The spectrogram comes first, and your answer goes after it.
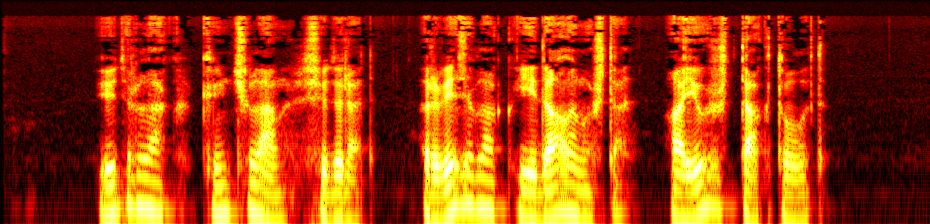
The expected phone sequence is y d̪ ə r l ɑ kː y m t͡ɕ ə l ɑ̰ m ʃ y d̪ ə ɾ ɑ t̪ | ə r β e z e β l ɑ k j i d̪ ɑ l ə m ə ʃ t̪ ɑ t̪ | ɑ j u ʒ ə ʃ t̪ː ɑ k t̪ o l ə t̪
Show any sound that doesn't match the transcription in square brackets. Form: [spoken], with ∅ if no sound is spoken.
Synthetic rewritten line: y d̪ ə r l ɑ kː y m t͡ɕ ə l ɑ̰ m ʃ y d̪ ə ɾ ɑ t̪ | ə r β e z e β l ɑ k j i d̪ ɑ l ə m ə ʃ t̪ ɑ t̪ | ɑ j u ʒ ə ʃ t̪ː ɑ k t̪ o l ə t̪

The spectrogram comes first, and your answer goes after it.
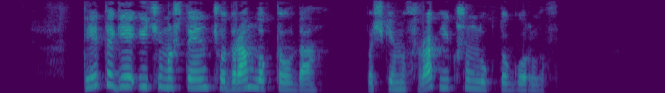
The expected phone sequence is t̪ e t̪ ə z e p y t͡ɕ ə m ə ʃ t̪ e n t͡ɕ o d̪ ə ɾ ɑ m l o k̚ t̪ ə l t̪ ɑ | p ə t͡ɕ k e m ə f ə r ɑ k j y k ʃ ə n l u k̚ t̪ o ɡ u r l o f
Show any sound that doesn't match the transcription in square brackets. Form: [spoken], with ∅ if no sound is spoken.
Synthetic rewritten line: t̪ e t̪ ə [ɣ] e [ʔ] y t͡ɕ ə m ə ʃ t̪ e n t͡ɕ o d̪ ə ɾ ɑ m l o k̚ t̪ ə l [d̪] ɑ | p ə t͡ɕ k e m ə [ʃ] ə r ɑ k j y k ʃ ə [m] l u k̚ t̪ o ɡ [o] r l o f

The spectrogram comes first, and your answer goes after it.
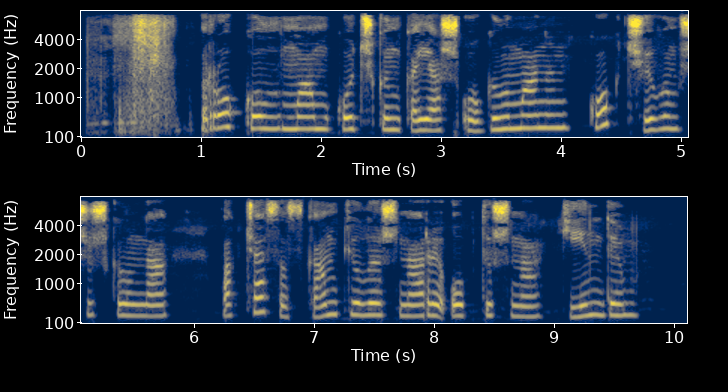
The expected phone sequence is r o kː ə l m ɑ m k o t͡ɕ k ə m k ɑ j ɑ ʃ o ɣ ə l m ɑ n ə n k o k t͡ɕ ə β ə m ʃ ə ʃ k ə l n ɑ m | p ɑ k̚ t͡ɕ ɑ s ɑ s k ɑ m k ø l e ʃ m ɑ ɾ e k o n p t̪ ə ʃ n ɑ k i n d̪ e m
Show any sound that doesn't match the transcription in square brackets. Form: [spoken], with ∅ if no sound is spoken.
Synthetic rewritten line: r o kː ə l m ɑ m k o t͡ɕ k ə [n] k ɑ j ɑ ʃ o ɣ ə l m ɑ n ə n k o k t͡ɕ ə β ə m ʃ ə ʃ k ə l n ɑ [∅] | p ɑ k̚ t͡ɕ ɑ s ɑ s k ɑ m k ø l e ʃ [n] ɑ ɾ e [ʔ] o [∅] p t̪ ə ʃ n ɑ k i n d̪ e m

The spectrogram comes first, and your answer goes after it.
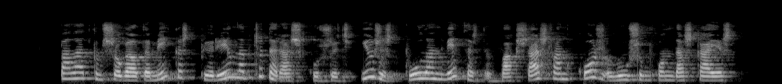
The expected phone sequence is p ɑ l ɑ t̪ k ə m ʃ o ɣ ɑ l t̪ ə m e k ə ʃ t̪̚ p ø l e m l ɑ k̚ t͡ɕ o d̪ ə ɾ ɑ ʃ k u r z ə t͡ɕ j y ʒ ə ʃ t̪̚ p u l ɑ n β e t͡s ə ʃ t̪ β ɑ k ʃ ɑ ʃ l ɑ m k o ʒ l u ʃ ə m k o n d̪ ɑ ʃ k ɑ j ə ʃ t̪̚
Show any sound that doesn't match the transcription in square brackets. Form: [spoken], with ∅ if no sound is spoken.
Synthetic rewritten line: p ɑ l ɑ t̪ k ə m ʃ o ɣ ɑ l t̪ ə m e k ə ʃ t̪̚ p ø [ɾ] e m l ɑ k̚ t͡ɕ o d̪ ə ɾ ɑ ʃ k u r [ʒ] ə t͡ɕ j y ʒ ə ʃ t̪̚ p u l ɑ n β e t͡s ə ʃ t̪ β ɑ k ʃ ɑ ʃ l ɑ [n] k o ʒ l u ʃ ə m k o n d̪ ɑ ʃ k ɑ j ə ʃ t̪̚

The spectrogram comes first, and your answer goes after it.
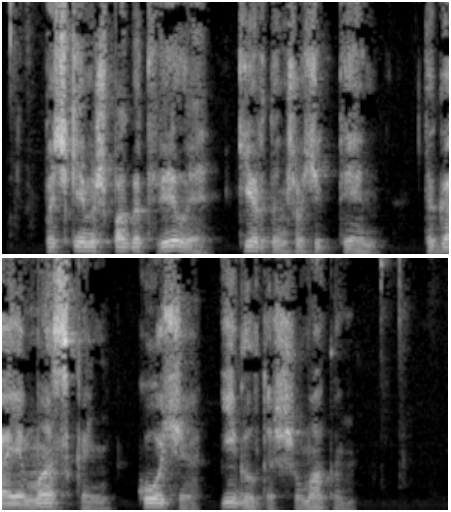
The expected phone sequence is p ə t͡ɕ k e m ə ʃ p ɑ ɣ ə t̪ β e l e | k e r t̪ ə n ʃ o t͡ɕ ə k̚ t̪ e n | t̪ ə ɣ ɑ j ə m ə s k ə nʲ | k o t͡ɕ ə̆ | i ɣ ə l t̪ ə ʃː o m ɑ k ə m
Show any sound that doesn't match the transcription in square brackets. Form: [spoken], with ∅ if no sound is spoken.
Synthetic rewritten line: p ə t͡ɕ k e m ə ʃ p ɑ ɣ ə t̪ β e l e | k e r t̪ ə n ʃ o t͡ɕ ə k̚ t̪ e n | t̪ ə ɣ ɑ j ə m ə s k ə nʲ | k o t͡ɕ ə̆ | i ɣ ə l t̪ ə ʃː o m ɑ k ə m

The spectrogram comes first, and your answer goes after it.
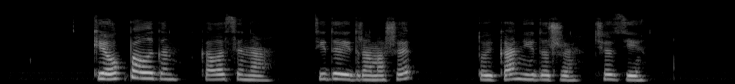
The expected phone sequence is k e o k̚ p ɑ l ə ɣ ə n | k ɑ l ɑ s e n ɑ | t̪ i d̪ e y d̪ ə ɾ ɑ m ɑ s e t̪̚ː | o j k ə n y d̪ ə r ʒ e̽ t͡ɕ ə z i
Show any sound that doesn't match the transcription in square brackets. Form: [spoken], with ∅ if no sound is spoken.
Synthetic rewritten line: k e o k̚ p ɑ l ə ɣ ə n | k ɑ l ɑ s e n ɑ | t̪ i d̪ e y d̪ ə ɾ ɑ m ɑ [ʃ] e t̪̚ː | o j k [ɑ] n y d̪ ə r ʒ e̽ t͡ɕ ə z i

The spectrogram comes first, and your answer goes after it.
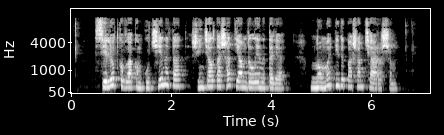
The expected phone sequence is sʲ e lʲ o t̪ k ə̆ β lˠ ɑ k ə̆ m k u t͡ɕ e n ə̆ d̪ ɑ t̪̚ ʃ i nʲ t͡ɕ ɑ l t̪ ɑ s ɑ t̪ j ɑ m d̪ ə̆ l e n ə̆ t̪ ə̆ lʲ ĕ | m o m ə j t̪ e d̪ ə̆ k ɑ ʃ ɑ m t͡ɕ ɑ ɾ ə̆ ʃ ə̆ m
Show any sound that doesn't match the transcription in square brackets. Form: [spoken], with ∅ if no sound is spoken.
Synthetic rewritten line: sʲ e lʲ o t̪ k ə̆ β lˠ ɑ k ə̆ m k u t͡ɕ e n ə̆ [t̪] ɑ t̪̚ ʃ i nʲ t͡ɕ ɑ l t̪ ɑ [ʃ] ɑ t̪ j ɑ m d̪ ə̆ l e n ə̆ t̪ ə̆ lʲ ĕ | [n] o m ə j t̪ [i] d̪ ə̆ [p] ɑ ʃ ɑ m t͡ɕ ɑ ɾ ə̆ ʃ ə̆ m

